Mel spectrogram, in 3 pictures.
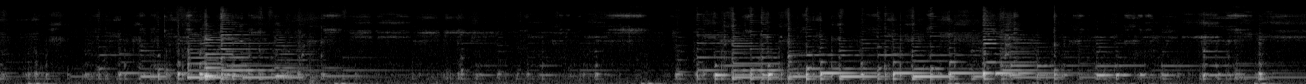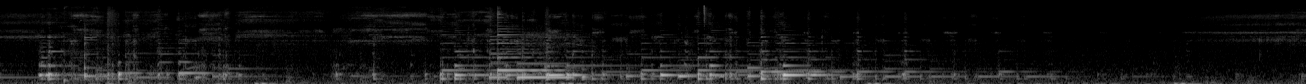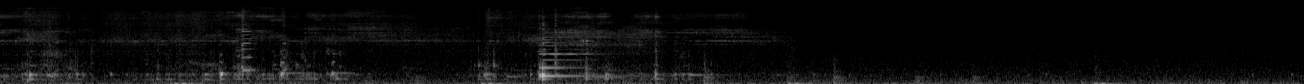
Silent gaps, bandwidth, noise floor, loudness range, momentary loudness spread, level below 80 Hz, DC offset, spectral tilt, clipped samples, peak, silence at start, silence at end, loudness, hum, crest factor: none; 16 kHz; -55 dBFS; 19 LU; 23 LU; -56 dBFS; under 0.1%; -4 dB/octave; under 0.1%; -6 dBFS; 0 s; 0.1 s; -32 LUFS; none; 28 dB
